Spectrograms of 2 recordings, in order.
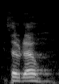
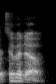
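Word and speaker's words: Thibodeaux: I always forget how to pronounce his last name, but number 5. Thibodeau. Yeah. Oh, Thibodeau.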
